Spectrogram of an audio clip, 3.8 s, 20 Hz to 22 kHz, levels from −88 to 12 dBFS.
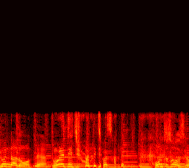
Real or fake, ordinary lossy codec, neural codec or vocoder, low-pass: real; none; none; 7.2 kHz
